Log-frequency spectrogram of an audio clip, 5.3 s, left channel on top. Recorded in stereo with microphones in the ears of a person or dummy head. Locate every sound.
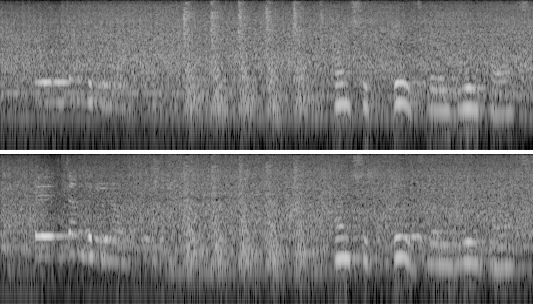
0.3 s a woman speaking: 70° right (ahead or behind), 4.5 m; by 1.7 s 55° right (ahead or behind), 5.5 m
1.8 s a gunshot: 75° left (ahead or behind), 1.5 m
3.3 s a woman speaking: 60° left (ahead or behind), 1.7 m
